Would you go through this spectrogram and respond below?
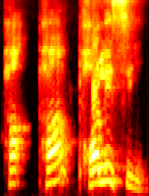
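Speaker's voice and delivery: two puffed "pha"s, then "policy"; P drilled alone, then in "policy"; aspirated P in "policy". Shown as a demonstration. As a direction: puff the P into "policy". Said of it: "বাতাস বের হচ্ছে".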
